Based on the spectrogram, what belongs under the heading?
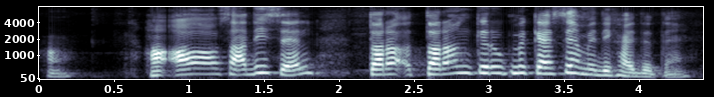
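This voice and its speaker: A man's voice: sits high, big pitch swings, moderate pace, a bit bright. A man teaching in a coaching classroom. He keeps asking the class questions and answering them himself. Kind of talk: classroom lecture.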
